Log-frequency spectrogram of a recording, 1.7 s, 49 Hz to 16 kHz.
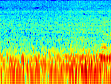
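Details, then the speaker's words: Suzuki K6A engine at idle with the air conditioning on, after the IACV idle-up fix and cleaning: steady, even idle with no vibration or hunting, RPM now correct. "So ayan nakita niyo wala ng vibrate medyo tining na yung andar Okay na siya"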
